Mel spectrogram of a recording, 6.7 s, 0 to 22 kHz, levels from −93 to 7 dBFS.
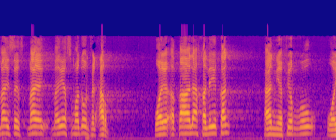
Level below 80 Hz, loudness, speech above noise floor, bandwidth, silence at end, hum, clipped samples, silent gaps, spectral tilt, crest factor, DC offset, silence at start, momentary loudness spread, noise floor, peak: -52 dBFS; -16 LUFS; 32 dB; 11 kHz; 0 s; none; under 0.1%; none; -3 dB/octave; 18 dB; under 0.1%; 0 s; 9 LU; -48 dBFS; 0 dBFS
